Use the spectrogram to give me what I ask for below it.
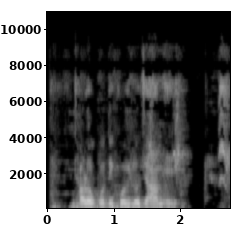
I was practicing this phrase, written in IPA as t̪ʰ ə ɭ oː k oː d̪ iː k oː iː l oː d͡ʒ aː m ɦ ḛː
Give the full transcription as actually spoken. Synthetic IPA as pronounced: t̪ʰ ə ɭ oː k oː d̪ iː k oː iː l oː d͡ʒ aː m ɦ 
